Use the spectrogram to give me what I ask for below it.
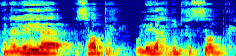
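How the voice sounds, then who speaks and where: A man's voice: on the high side, fairly quick, crowd noise. A young man with an Egyptian Arabic accent, irritated and stubborn in a casual family argument at home. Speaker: family vlogger. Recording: roomy home with faint noise.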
